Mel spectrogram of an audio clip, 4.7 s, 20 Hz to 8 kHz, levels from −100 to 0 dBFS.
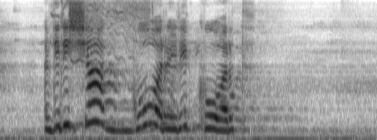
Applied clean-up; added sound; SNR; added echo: none; Door; 19 dB; reverberation time 1.9 s.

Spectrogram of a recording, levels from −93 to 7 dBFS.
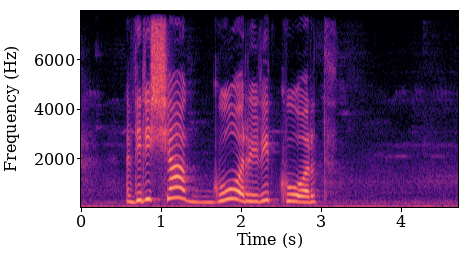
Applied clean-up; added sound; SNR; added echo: none; none; none; none.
